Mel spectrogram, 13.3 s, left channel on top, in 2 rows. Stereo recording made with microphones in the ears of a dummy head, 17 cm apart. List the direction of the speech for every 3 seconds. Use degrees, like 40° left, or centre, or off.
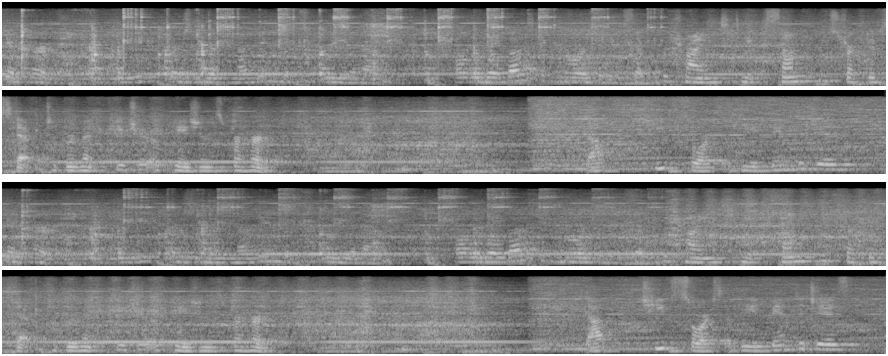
70° left, 60° left, 40° left, 30° right, 40° right.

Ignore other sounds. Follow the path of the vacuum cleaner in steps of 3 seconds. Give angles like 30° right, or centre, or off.
70° left, 20° left, 30° right, 20° left, 70° left.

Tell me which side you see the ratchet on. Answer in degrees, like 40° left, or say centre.
60° left.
